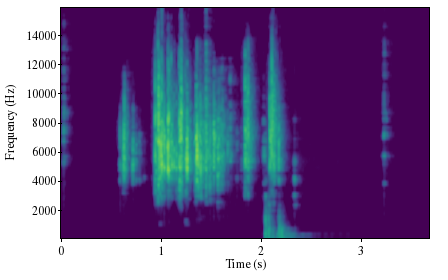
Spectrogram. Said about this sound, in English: Let's roll our 5d6. See what we find on day 8.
